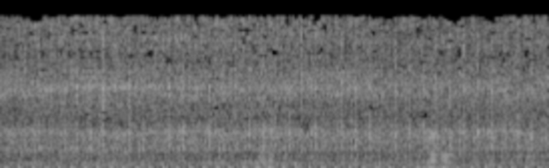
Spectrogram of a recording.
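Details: Yamaha NMAX scooter with rough engine sound, suspected cylinder head; steady idle with regular tapping about four times a second, changes when cam chain tensioner adjusted, valve clearance to be checked; valve train ticking.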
